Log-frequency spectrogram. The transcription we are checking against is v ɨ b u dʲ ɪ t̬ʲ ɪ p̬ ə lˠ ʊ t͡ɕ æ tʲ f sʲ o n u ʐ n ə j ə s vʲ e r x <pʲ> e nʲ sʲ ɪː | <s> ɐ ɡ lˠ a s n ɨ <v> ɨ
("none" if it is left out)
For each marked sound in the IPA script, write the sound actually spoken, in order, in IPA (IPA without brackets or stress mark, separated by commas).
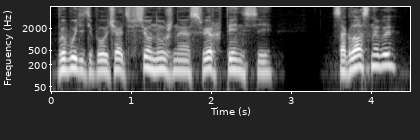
pʲ, s, v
